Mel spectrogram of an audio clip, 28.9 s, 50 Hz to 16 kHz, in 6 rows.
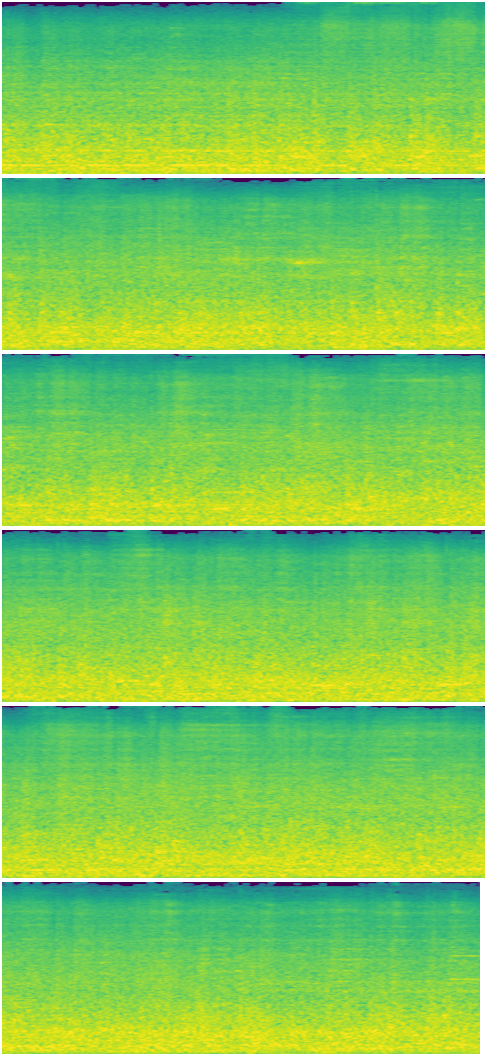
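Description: JR Central 313 series 2600-subseries electric multiple unit running slowly into the platform over curved pointwork: a steady rumble of wheels clattering over rail joints and points, with some wheel squeal on the curves. The cars pass close by near the end.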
